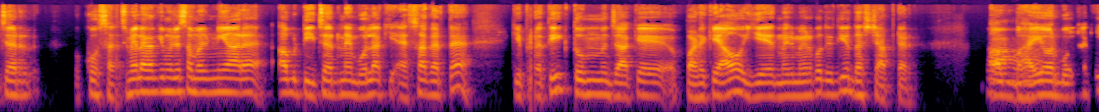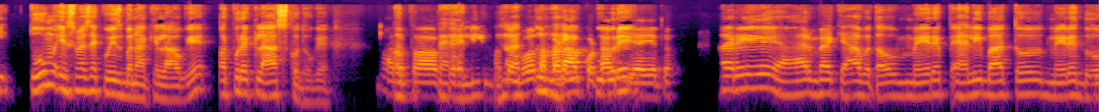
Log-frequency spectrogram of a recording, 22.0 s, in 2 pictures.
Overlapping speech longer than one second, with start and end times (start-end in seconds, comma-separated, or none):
14.9-17.2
